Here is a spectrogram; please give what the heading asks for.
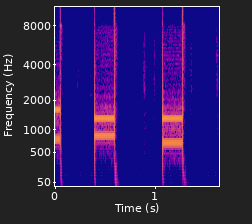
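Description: Three short dual-pitched telephone keypad tones, evenly spaced and fairly loud, each beep a clean steady chord with silence in between, as someone dials a phone to call a station's program director.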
